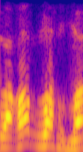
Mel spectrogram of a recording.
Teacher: خذي بالك من الراء مشددة مفخمة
